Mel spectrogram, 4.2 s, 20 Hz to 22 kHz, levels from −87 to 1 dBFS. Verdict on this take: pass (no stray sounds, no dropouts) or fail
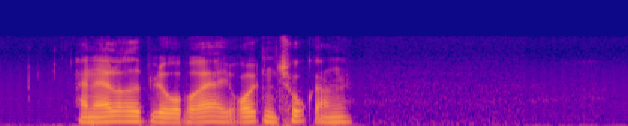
pass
